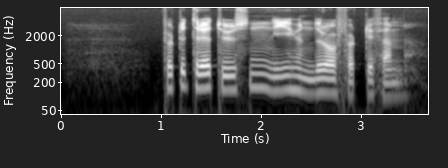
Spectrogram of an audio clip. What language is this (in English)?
Norwegian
